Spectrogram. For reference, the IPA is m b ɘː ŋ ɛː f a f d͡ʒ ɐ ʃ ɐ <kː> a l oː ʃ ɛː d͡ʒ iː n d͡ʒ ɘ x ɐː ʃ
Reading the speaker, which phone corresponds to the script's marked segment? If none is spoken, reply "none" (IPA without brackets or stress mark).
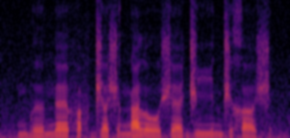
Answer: ŋ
